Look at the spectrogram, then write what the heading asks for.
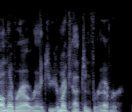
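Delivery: ordinary delivery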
